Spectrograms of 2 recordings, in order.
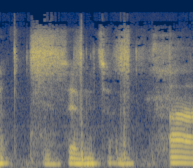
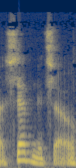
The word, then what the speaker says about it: Sevnica: And then she lived, and again, I don't know how to pronounce this, in another town also 20 miles away from you called Sevnica. – Yeah, Sevnica. – Sevnica, okay, thank you for helping me with that.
